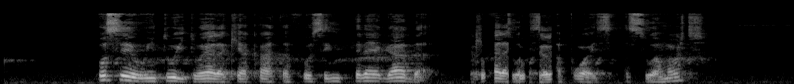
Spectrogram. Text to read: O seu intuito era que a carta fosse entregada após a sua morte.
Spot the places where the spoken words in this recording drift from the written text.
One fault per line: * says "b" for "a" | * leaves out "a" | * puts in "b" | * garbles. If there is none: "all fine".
* garbles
